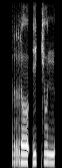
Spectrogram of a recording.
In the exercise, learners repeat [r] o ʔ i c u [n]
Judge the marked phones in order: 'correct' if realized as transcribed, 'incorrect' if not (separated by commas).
correct, correct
